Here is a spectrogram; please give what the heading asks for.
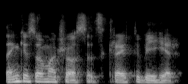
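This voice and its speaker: Middle-aged guest author from Lebanon with a very low voice, calm and explanatory. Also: male voice, husky. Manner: measured, explanatory. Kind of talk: interview answers.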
